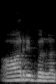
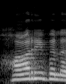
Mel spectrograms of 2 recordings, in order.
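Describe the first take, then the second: First: The word begins with a vowel sound. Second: The word begins with an h sound. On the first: The speaker calls it right. "ಎಲ್ಲಿ ಕೂಡ ಹೆಚ್ಚು silent ಆಗುತ್ತೆ" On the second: The speaker calls it wrong. "ಹಾರಿಬಲ್ ಅಲ್ಲದು"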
